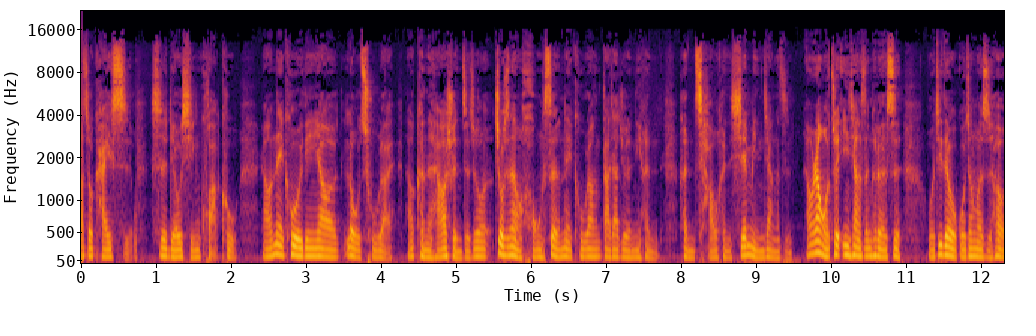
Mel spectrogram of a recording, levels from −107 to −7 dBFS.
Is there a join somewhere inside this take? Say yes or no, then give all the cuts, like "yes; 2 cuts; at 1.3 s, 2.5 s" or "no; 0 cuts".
yes; 2 cuts; at 4.3 s, 5.5 s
